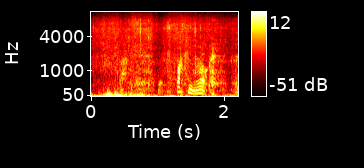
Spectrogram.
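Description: A rider's short, wavering strained groan from the effort of heaving a fallen enduro motorcycle upright, coming about halfway through, with a few light knocks and rustles around it.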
